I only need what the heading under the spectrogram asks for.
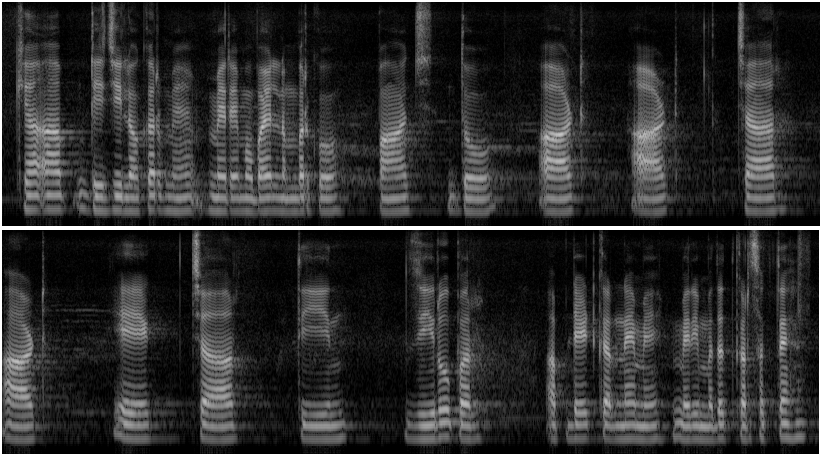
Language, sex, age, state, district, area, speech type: Urdu, male, 18-30, Uttar Pradesh, Saharanpur, urban, read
